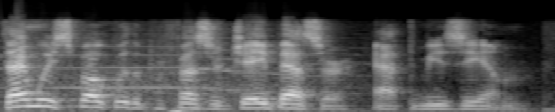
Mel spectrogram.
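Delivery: ordinary talk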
